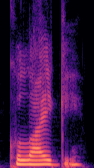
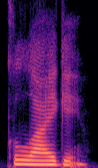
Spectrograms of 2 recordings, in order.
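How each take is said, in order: The two takes are said the same way.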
